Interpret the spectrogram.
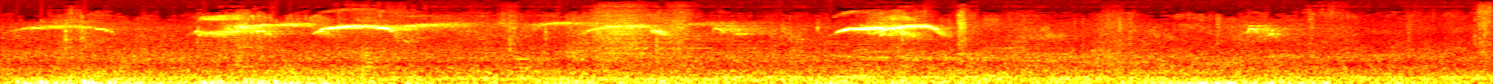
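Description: Birds calling outdoors: a run of short, arched high chirps, thickest in the middle, over a low rumble of wind buffeting the microphone.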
